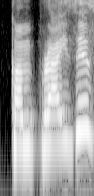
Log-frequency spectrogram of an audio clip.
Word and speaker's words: comprise: And North Carolina comprises 100 country means it contains 100 countries. So comprise or compose, comprise with stress on the second syllable.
